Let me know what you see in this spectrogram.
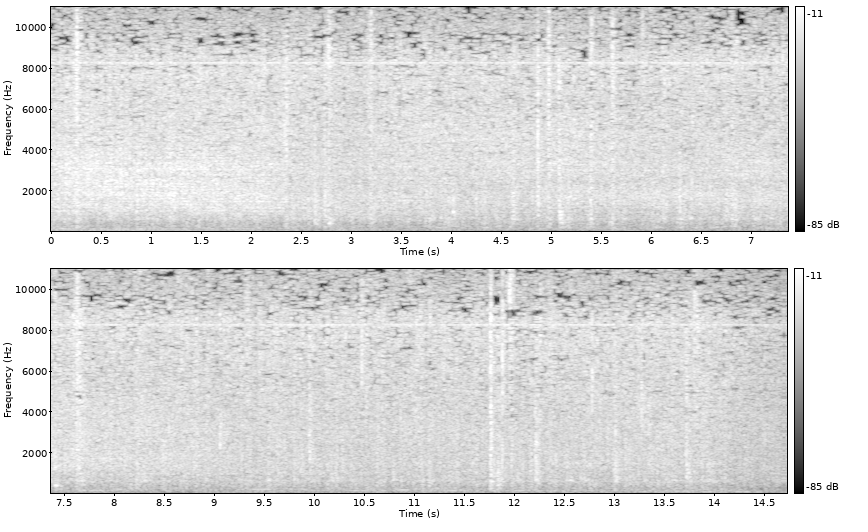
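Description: Steady rain falling on a wet street and foliage, with scattered louder drops pattering close by.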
